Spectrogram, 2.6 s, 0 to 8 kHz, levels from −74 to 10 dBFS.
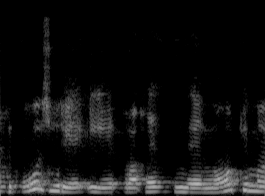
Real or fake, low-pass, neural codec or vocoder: fake; 7.2 kHz; codec, 44.1 kHz, 2.6 kbps, SNAC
